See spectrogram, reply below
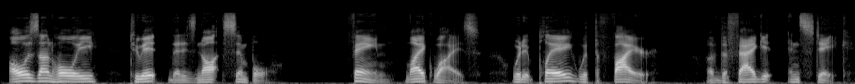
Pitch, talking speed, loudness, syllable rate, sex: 100 Hz, 145 wpm, -20 LUFS, 4.6 syllables/s, male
